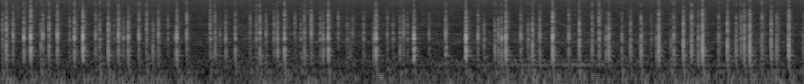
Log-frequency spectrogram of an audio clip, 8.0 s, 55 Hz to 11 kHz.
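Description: Fingertips tap rapidly and steadily on a wooden puzzle box for about eight seconds. Each tap is a short, dry, hollow knock with a mid-range tone around 400 Hz and almost no ring. A soft low rumble sits underneath, and the taps vary slightly in strength throughout.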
